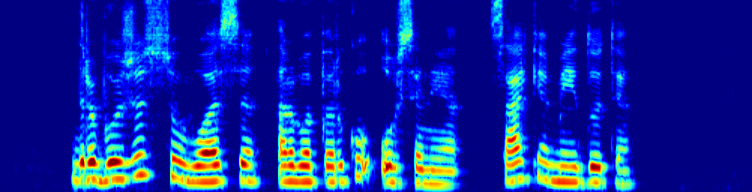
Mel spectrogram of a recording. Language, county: Lithuanian, Vilnius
